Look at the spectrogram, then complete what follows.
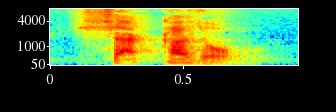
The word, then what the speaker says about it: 샤카: 2631년 전에, 인도에서 태어나신, 인도의 샤카족, 스카족이에요. 우리가 한문으로 할 때 그냥 스카모니 그러잖아요. 그죠? 그 이제 범어 발음으로 샤카예요.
